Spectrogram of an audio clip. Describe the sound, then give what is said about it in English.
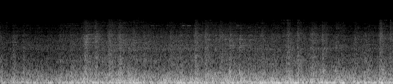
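Freight train cars roll steadily along railroad tracks in East Chicago, Indiana, coming and going from the city's steel mills, refineries and metal fabricating plants. A loud, continuous low rumble with faint rhythmic clatter from the wheels, and no one talking. “Freight cars constantly come and go from the city's steel mills, refineries, and metal fabricating plants that at one time made East Chicago the nation's most industrialized city.”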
